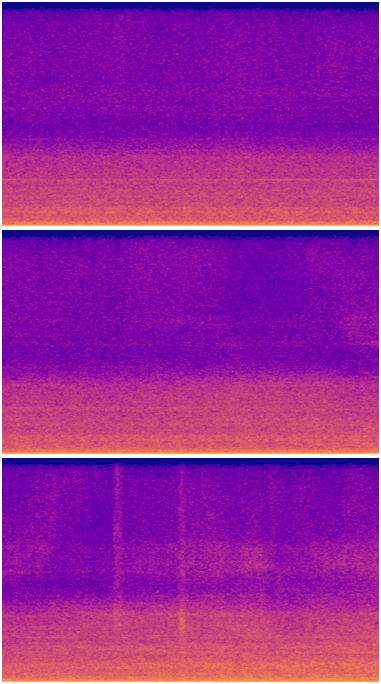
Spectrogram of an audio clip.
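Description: Churning water rushes and foams in a ship's wake.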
